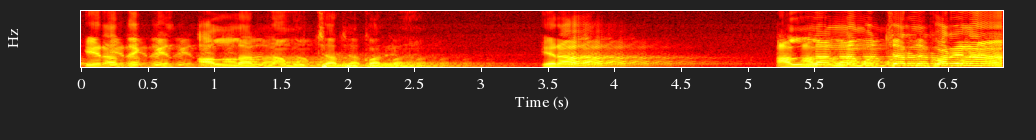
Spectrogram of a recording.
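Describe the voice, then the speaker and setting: A man's voice: sits high, a bit bright. A man preaching a sermon to a big gathering, joking and quizzing the listeners. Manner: humorous, questions the crowd. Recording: echoey hall, crowd noise.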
